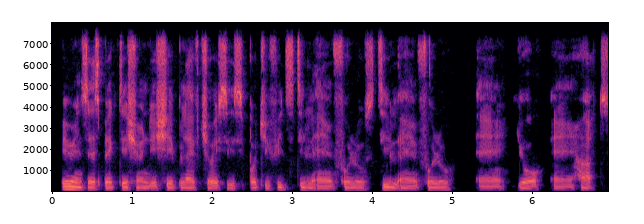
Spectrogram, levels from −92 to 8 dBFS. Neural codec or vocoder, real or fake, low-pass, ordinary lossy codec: none; real; 7.2 kHz; Opus, 64 kbps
